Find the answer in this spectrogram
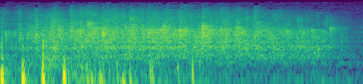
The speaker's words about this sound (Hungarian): Tapsolj!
